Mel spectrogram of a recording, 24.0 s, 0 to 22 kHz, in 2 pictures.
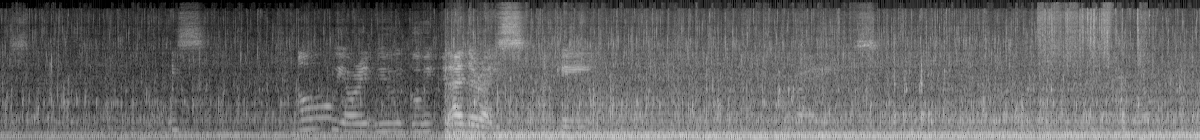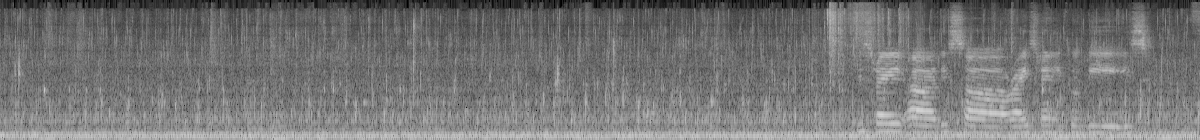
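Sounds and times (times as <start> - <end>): low burner noise: 0.0 - 24.0
pot boiling and bubbling: 0.0 - 24.0.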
